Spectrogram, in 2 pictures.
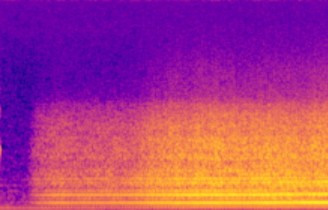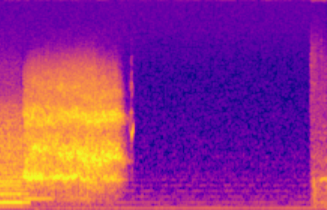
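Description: A dramatic synthesizer swell from the soundtrack score: a low sustained drone of steady tones that grows louder for about four seconds. It ends in a loud, bright hissing burst that cuts off suddenly about six seconds in, followed by near silence.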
